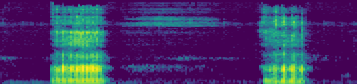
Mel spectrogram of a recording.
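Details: Shih Tzu dog snoring indoors while trying to get some peace and quiet. There are two loud, buzzy, rasping snores, each about half a second long and about two seconds apart, with near silence between them.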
